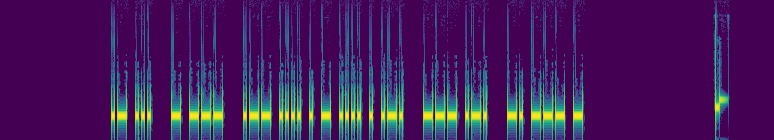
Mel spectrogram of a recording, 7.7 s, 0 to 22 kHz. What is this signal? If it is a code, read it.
Morse code, heard as a keyed tone, about 40 wpm, 700 Hz. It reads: AS TO WHETHER OR NOT
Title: Sets of 5 Words Encore 40wpm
